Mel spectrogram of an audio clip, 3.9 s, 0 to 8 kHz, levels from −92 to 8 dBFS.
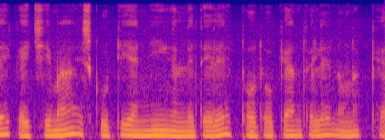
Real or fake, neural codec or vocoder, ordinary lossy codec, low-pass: real; none; none; 7.2 kHz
